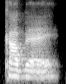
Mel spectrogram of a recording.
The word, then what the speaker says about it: Kaveh: Kaveh. Did I pronounce that correctly? Kaveh. Yeah, Kaveh.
